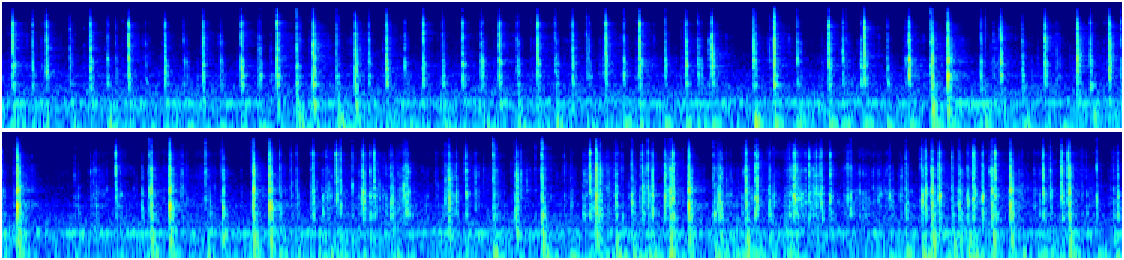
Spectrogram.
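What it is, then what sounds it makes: Plastic mechanical keyboard. Fingertips of both hands type on a white full-size MSI plastic mechanical keyboard with hollow keys, producing a steady stream of quick, bright, clacking keystrokes that stop dead with no ring. A faint steady low hum sits beneath the typing.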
